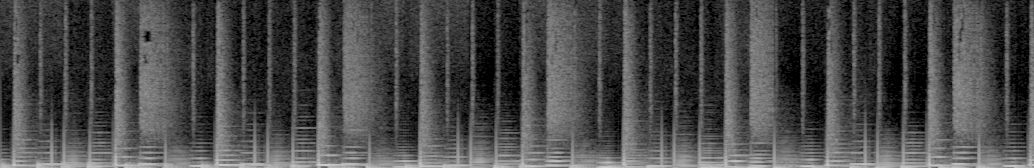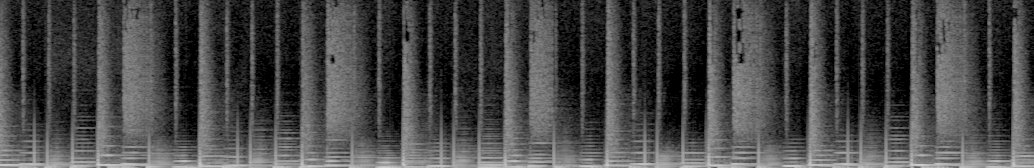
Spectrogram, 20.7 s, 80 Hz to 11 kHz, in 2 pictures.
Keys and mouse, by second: 11.8-12.6 shift+middle drag, 14.1-14.7 shift+middle drag, 15.2 click, 17.9 Tab.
